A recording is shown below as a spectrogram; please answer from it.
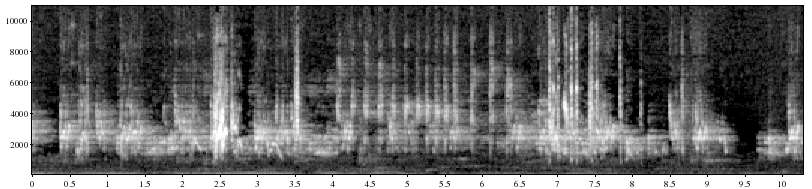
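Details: A happy budgerigar chatters in a long, rambling warble with one sharp loud chirp early on, over a steady low droning background.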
